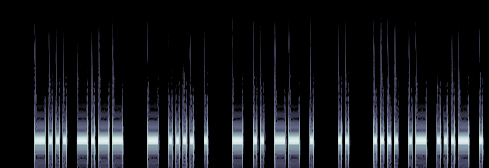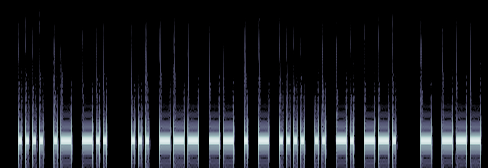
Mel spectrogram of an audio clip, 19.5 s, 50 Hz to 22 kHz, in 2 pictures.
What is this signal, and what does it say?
Morse code, heard as a keyed tone, about 17 wpm, 700 Hz. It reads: BY THE TIME I HAVE HAD SOMETHING TO
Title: Sentences from Top 1000 Words - Review Part 1 - 17wpm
